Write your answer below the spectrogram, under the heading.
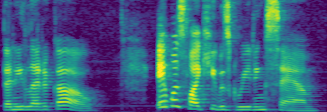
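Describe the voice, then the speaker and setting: A woman's voice: mid-range voice, expressive, normal speed, a bit bright. A woman teacher reading a children's novel aloud, careful with small slips. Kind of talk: storybook read-aloud.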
